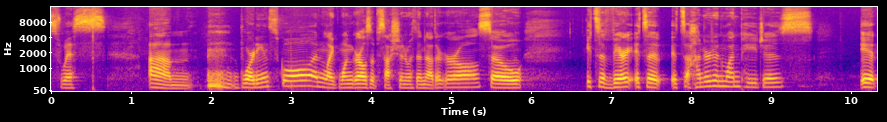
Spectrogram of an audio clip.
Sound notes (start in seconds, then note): 1.9 clears throat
